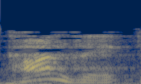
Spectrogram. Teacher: You put the emphasis on the second syllable, and there's only two syllables in the whole word.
